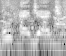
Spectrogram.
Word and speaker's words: Buttigieg: it's a shame and boot Edge Edge should have been here already that's how you say it but he said it's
